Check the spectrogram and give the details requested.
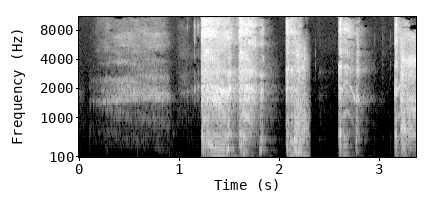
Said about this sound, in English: No, I'm coughing too. Should edit all of the coughing out. It's the coughing choir.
